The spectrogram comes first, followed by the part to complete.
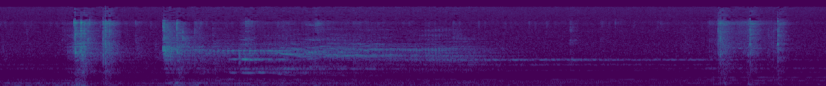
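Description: Faint film soundtrack: two knocks, then a sustained tone that slowly falls in pitch and fades over several seconds, with a few clicks near the end.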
